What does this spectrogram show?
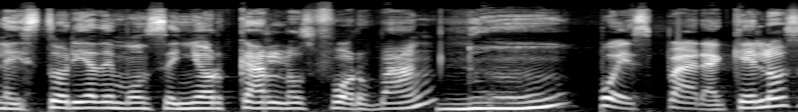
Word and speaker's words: Forbin: misionera Carlos Por fin se pronuncia for van es un apellido francés Acaso no conocen la historia de monseñor Carlos forbán no pues para que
